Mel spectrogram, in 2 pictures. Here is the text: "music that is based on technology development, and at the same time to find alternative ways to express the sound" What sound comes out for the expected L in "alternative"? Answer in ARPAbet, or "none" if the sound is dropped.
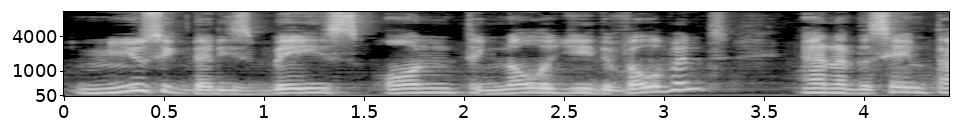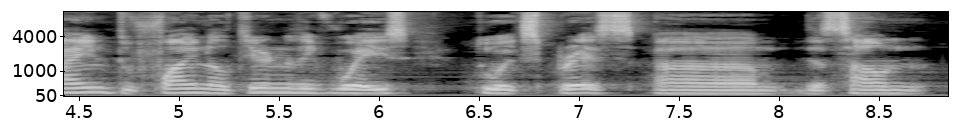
L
